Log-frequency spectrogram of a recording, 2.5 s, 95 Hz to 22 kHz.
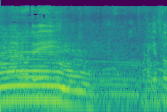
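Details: Dairy cows at a cattle market in Raniganj, Bangladesh, on 17 November 2025: a low, drawn-out moo that holds steady for about a second, then fades into background chatter and market noise.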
